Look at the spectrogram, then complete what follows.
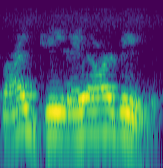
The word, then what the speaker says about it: Figard: How's her last name pronounced? Figard, F-I-G-A-R-D, Figard.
